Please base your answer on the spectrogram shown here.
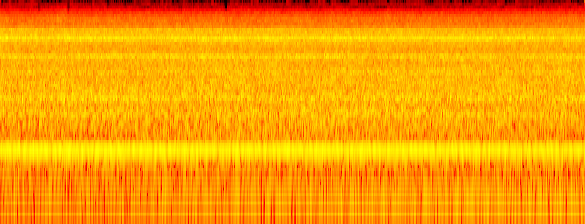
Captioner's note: air compressor whirring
